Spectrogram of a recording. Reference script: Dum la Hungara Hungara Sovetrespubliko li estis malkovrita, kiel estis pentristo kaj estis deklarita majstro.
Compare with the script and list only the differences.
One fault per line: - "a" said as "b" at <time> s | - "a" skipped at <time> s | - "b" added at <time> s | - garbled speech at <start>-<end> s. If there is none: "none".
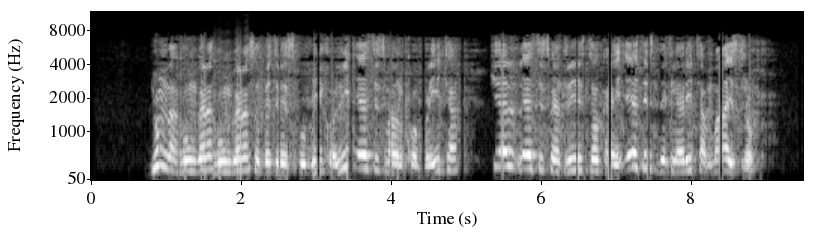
none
